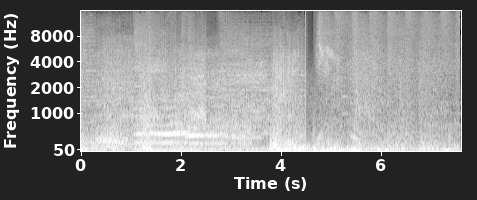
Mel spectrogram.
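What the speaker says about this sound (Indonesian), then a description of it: "akhirnya berhasil membuat gas pada tubuh naga meledak" Dragon gas ignites in a loud explosion from the animated film How to Train Your Dragon, with a roaring, rumbling rush that swells and then breaks into a second heavy burst.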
